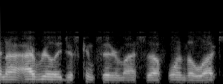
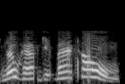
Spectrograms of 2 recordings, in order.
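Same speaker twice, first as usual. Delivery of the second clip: high, loud exasperated impression; Cornette impression; 8 dB louder than usual. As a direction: squawk it like a cranky manager. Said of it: "He goes".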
